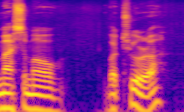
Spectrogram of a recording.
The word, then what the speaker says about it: Massimo Bottura: You published 3 books with Massimo Bottura.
